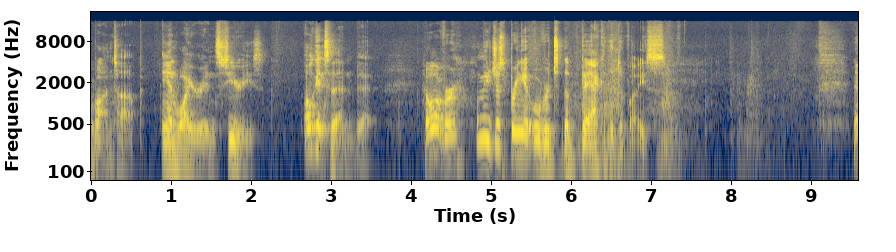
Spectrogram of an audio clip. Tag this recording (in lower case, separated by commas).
speech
